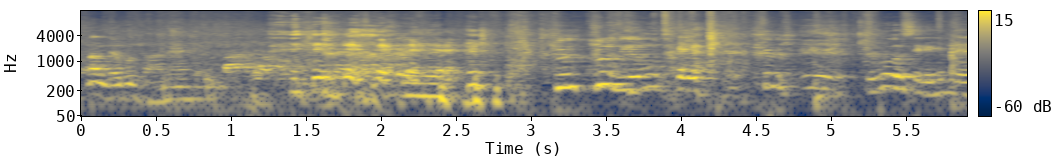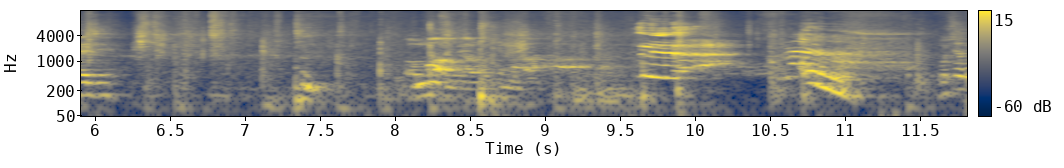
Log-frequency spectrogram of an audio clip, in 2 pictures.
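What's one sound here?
A window sash knocks and rattles as men lift it out of its frame.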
